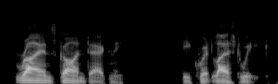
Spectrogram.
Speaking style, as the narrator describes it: said, his voice as even as hers

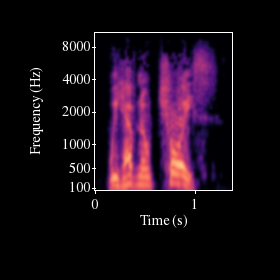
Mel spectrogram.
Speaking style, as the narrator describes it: he cried

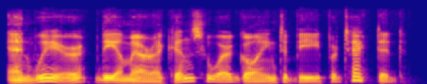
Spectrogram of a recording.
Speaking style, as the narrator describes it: Janders replied blandly

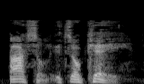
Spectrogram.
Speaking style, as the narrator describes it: he said

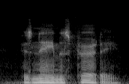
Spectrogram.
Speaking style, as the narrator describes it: in a grave murmur

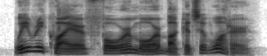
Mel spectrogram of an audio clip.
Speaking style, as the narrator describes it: Whipple replied evenly

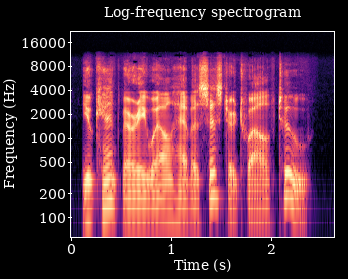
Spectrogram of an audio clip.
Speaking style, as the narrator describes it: Mercy said brightly

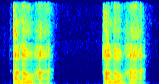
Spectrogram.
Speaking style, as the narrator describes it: she kept crying in her musical voice

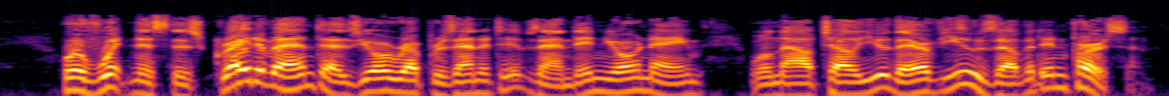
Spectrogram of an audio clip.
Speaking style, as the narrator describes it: the announcer was yelling into the microphone

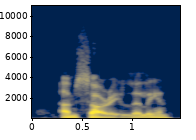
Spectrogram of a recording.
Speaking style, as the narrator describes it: he said, his voice low, a voice of sincerity and of suffering

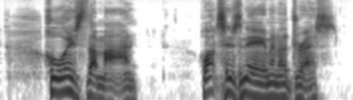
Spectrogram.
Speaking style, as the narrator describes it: He asked in a suspicious provincial accent

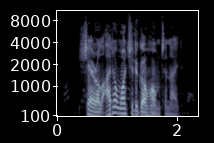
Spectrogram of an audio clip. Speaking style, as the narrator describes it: Prompted by a sudden causeless certainty, Dagny said sharply

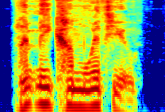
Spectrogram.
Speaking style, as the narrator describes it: Eli pleaded

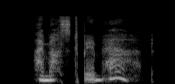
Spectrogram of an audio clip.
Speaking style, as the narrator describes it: whispered

